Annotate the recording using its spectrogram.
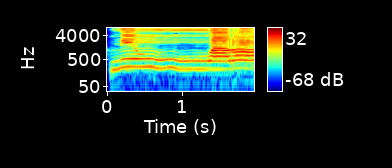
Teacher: Masukkanlah nun mati ke dalam waw. Dan baca dengan dengung 2 harakat.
